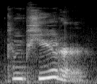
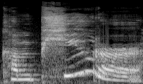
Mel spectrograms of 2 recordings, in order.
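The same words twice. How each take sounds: First: The pitch rises only slightly on the stressed syllable. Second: Only the pitch jumps sharply on the stressed syllable. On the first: The speaker calls it right. "살짝 음이 높아지는 건 너무나 당연하고 자연스러운 현상이죠" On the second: The speaker calls it wrong. "음만 울리는 건 하지 말아주세요. computer 하시면 안 됩니다"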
